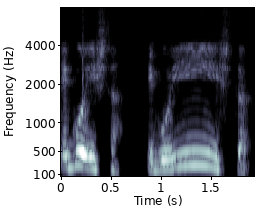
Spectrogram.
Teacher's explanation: a palavra egoísta egoísta a parte mais forte é o is temos aqui um iato porque ele se separou da vogal anterior e o i é a parte tônica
